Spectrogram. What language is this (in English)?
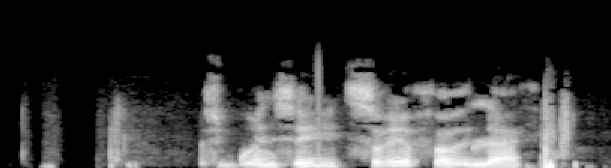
Kabyle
